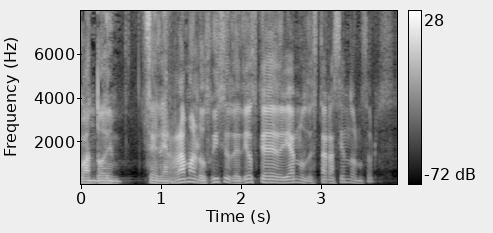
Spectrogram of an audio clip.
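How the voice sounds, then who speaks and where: A man's voice: medium pitch, fast talker, no echo, in a large hall. A man preaching a sermon to a congregation, pressing them with rhetorical questions. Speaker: pastor. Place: church.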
